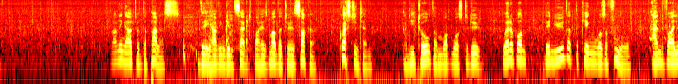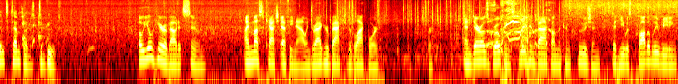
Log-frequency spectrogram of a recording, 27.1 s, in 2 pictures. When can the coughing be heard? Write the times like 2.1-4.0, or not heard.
3.6-5.0, 12.9-14.6, 23.2-24.7.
